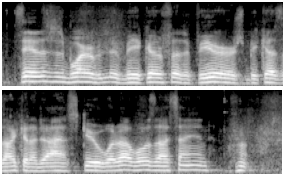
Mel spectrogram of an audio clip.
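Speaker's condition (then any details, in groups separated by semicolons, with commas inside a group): Traumatic brain injury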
